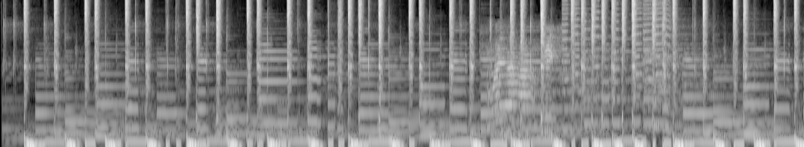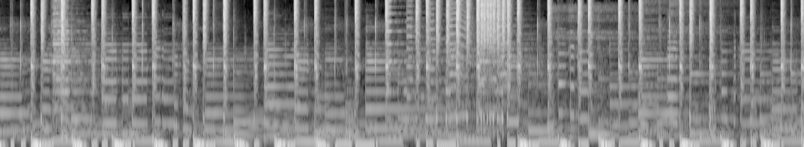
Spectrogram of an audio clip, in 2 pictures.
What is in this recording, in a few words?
afrobeat track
